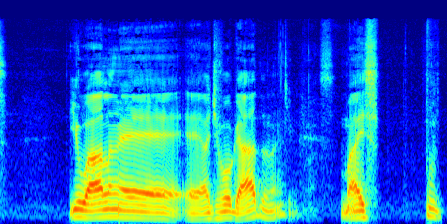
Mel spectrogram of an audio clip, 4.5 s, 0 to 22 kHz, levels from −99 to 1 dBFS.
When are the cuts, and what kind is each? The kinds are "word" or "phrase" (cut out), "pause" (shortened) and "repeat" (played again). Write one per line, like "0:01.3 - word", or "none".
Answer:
none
